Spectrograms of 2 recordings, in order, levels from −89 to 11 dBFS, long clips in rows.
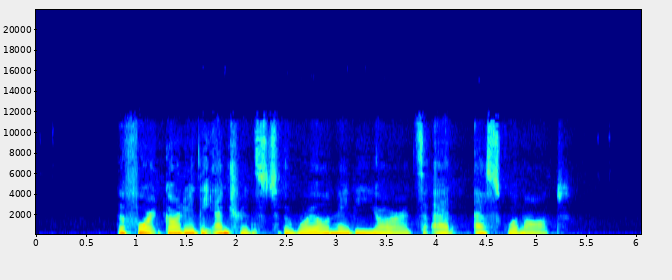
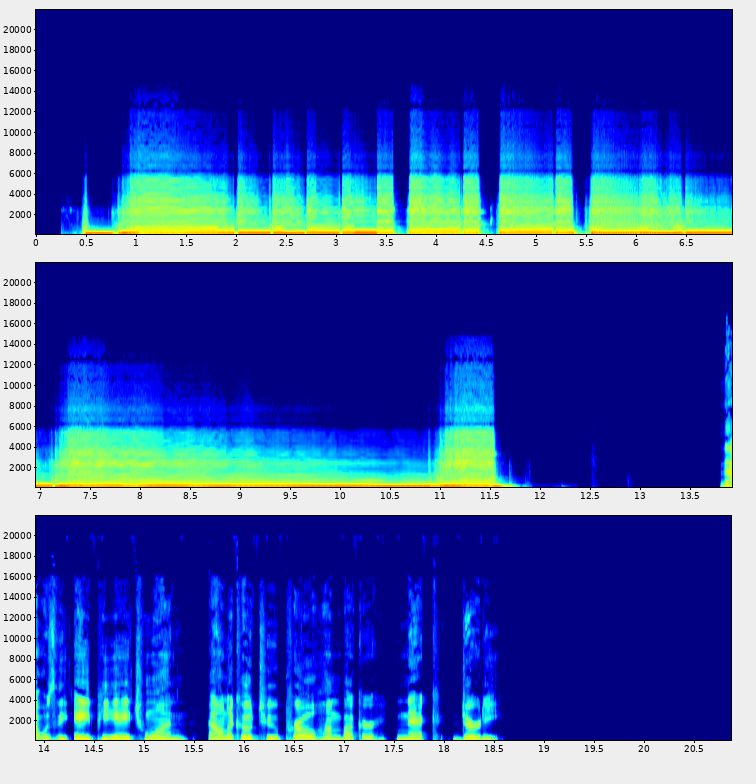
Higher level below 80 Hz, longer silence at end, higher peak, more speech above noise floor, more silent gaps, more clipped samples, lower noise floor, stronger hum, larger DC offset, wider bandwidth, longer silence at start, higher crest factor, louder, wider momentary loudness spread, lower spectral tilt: second, -72 dBFS vs -48 dBFS; second, 0.8 s vs 2.35 s; second, -12 dBFS vs -8 dBFS; first, 51 dB vs 42 dB; neither; neither; first, -79 dBFS vs -74 dBFS; neither; neither; first, 11.5 kHz vs 8.2 kHz; first, 0.85 s vs 0.45 s; about the same, 18 dB vs 14 dB; second, -28 LUFS vs -20 LUFS; second, 9 LU vs 16 LU; about the same, -6.5 dB/octave vs -7.5 dB/octave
